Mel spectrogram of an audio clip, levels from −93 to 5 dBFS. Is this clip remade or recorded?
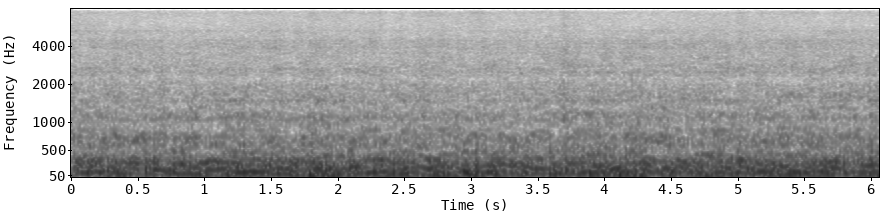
remade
